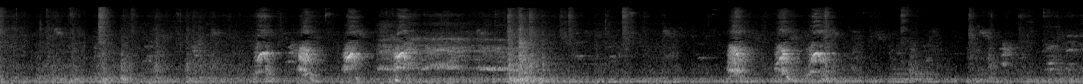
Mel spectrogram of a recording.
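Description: A bird calling: two runs of three or four short pitched calls, with a longer call between them, over scattered light knocks and outdoor background noise.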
